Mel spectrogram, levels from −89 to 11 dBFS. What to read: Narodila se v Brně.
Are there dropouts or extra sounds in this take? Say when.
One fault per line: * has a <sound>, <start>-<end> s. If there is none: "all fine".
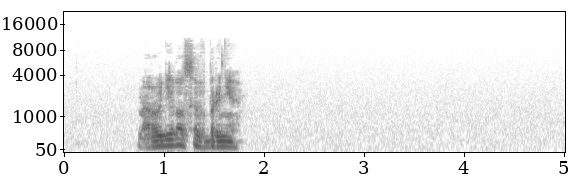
all fine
